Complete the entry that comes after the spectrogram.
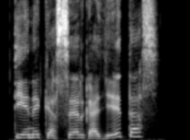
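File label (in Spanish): tiene Que Hacer Galletas, spanish, female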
